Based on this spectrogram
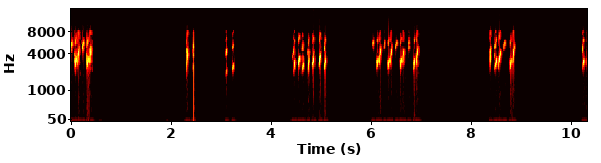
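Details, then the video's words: Moroccan European goldfinch singing in the gazarat and srrr bertbertiu style: brief, sparse, high tinkling chirps and short twittered phrases scattered across the recording, separated by quiet pauses. "تغريد مغربي ڨازرات + سررر برتبرتيو canto jilguero marocco"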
